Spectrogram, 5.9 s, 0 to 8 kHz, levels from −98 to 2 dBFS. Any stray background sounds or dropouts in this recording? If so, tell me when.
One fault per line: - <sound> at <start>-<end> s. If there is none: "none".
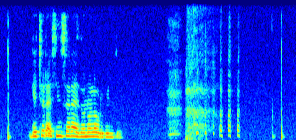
- laugh at 3.3-4.8 s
